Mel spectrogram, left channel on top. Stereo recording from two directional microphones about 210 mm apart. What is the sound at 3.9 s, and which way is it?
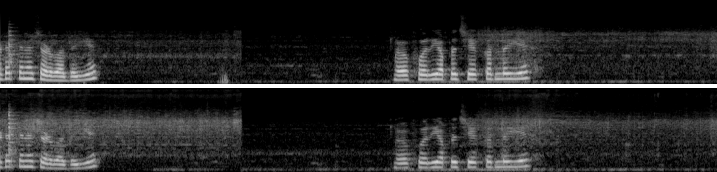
Speech, 10° left (ahead or behind).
